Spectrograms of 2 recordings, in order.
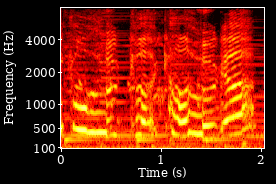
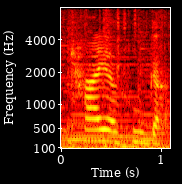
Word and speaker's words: Cuyahoga: are headed, so excited, we are headed to Cuyahoga. Okay, I always say Cuyahoga. It's not that. It's not either. Like, wait. How do you say it? It's called Cuyahoga.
